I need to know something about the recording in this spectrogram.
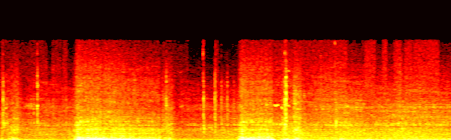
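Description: Tyres roll on a road.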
